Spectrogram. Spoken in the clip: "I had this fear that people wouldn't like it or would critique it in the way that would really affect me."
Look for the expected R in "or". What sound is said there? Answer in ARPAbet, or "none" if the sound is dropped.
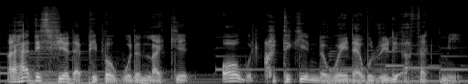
L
